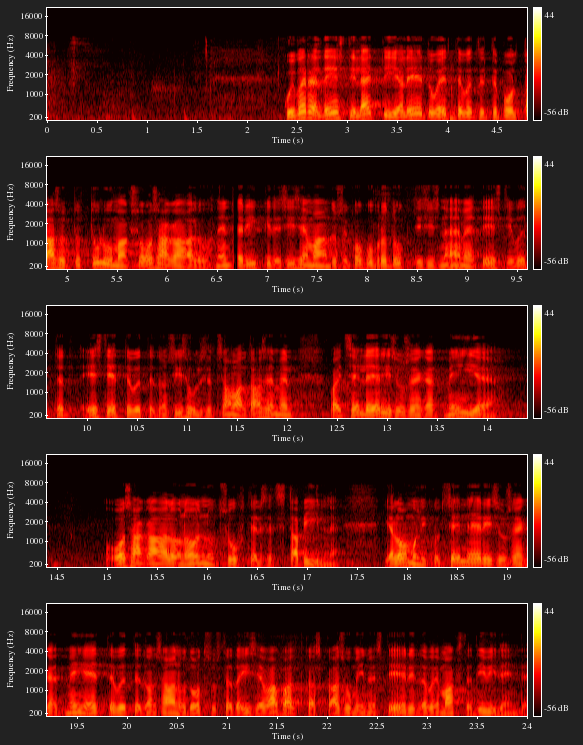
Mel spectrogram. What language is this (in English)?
Estonian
